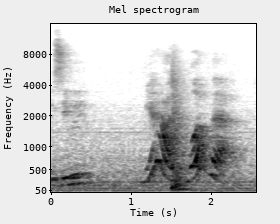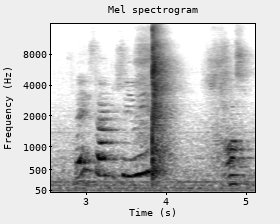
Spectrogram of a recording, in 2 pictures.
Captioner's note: clapping sound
